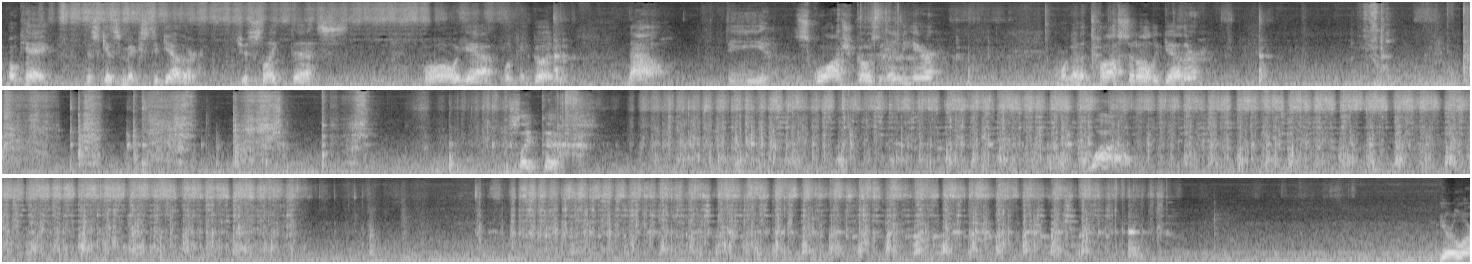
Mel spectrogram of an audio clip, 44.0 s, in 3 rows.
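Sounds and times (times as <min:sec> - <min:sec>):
squash slices scraping in metal bowl: 0:00.2 - 0:05.2, 0:14.6 - 0:32.8, 0:34.1 - 0:41.2.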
